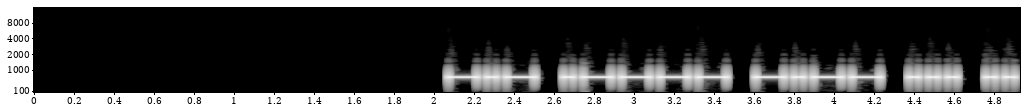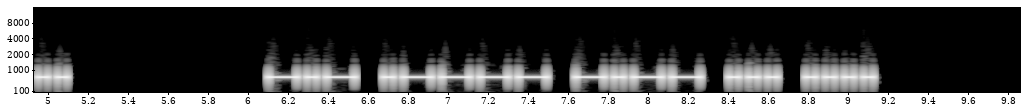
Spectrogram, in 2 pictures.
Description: Morse code, heard as a keyed tone, about 25 wpm, 700 Hz. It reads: K1YSH K1YSH
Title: USA Call Signs - 5 Characters - Repeated 2x - 25wpm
